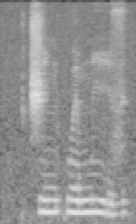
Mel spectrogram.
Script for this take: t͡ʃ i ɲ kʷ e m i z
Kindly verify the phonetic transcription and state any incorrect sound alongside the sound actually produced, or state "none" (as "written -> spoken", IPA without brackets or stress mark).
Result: none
